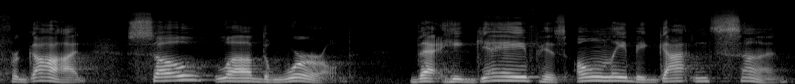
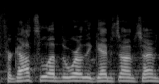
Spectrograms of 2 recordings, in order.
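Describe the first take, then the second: First: It is read slowly, taking time. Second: It is read quickly, rushing through.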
